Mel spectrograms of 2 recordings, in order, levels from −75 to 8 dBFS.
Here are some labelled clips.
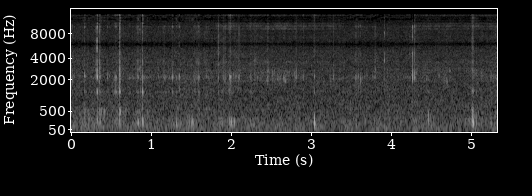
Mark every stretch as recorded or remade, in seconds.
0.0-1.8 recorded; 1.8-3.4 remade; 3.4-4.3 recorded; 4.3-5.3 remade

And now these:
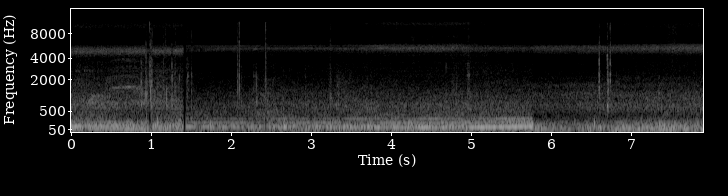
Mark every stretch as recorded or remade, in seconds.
0.0-3.9 recorded; 3.9-5.2 remade; 5.2-7.9 recorded

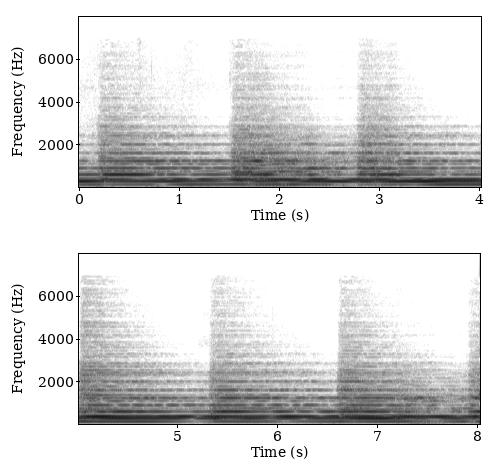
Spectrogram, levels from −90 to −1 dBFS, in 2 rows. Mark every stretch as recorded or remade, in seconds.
0.0-1.7 recorded; 1.7-3.2 remade; 3.2-7.2 recorded; 7.2-8.0 remade

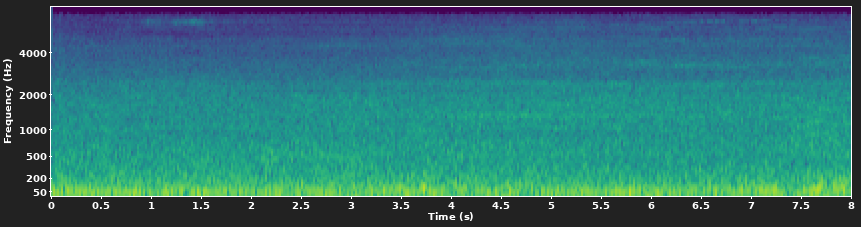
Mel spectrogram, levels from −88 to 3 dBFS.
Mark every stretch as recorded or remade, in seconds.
0.0-0.7 recorded; 0.7-3.8 remade; 3.8-4.4 recorded; 4.4-5.5 remade; 5.5-8.0 recorded

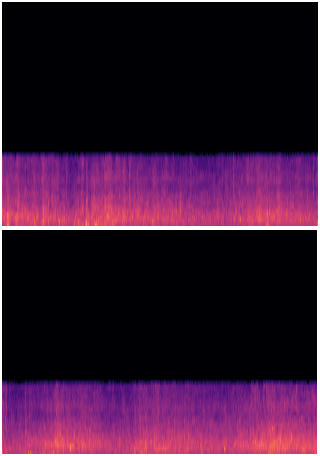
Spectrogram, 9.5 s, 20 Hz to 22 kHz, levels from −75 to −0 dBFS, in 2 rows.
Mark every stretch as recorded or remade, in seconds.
0.0-8.4 remade; 8.4-9.5 recorded

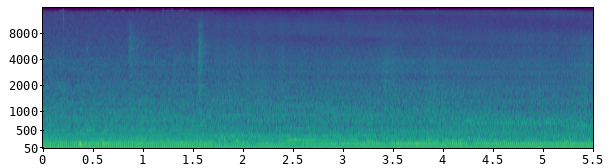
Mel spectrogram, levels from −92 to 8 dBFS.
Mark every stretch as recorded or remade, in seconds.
0.0-1.7 recorded; 1.7-5.5 remade

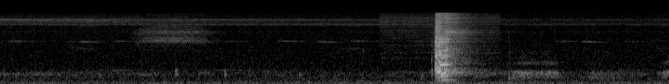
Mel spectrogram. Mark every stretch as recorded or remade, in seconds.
0.0-3.8 recorded; 3.8-5.0 remade; 5.0-6.7 recorded

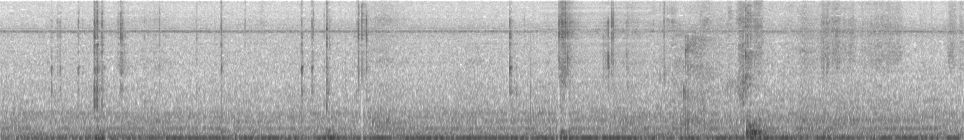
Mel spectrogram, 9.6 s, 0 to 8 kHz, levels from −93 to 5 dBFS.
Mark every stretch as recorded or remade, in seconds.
0.0-5.4 recorded; 5.4-6.5 remade; 6.5-9.6 recorded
